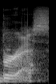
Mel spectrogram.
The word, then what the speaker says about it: Buress: Yeah, we disagreed on how you pronounce it. Buress. Hannibal Buress.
